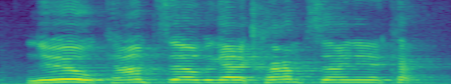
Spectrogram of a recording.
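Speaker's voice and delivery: high, loud calling through the town. Acted. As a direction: shout around for Kamsa. Servant searching town for Kamsa.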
